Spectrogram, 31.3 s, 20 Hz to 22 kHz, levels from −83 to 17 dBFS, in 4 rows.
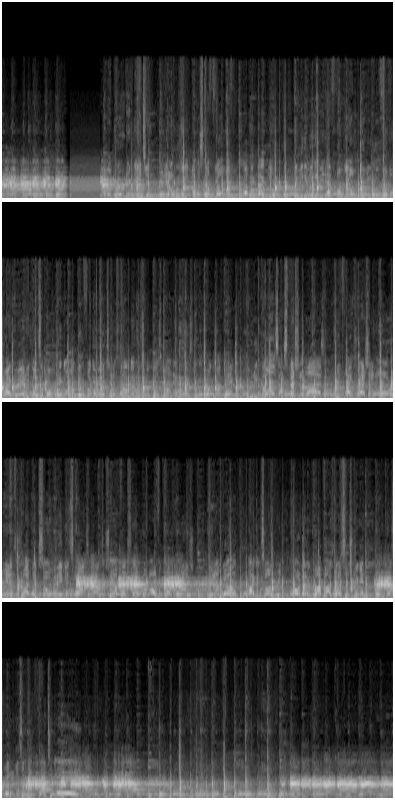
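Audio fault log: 1.25–1.98 s, call audio freeze: the last sound is stretched into a fading buzz or hiss for 0.71 s, likely from delayed packets emptying the jitter buffer; playback resumes where it stopped, with nothing lost.
8.36–12.43 s and 18.57–27.41 s, jitter buffer speed-up: sound runs 5% fast at unchanged pitch as tiny pitch-period slices are cut, removing roughly 0.2 s then 0.4 s of built-up delay.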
